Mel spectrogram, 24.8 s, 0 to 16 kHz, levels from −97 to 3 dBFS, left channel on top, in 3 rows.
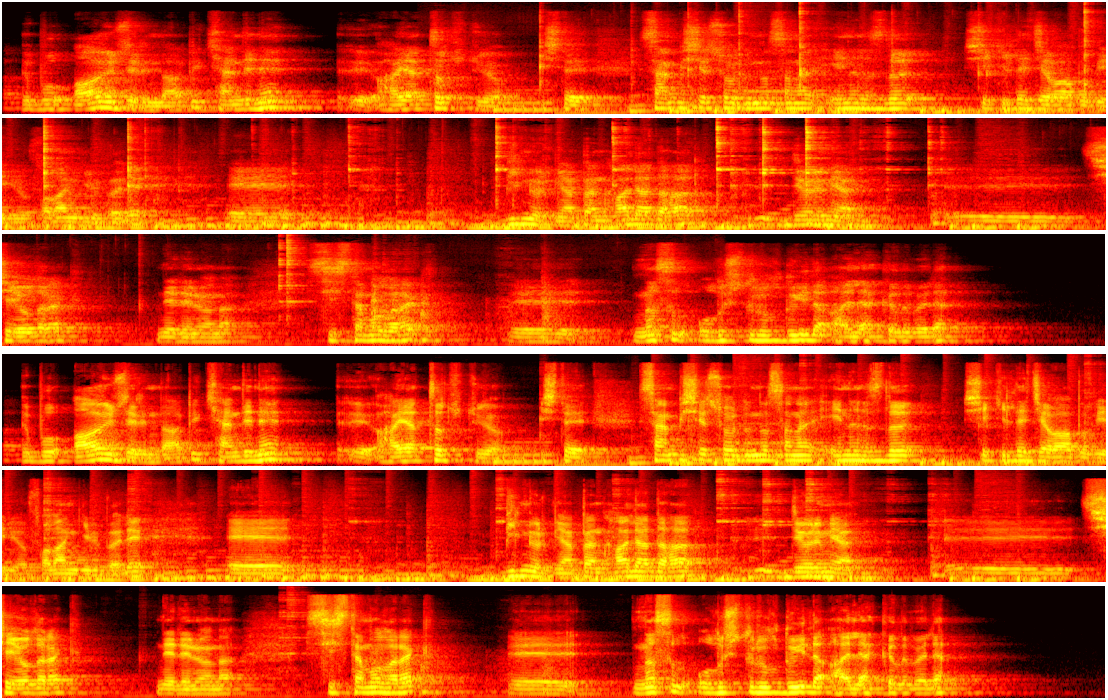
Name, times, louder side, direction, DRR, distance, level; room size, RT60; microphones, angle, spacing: voice 1, 0.1-2.1 2.5-6.8 7.2-10.5 11.1-11.2 11.9-13.5 13.7-14.7 15.3-17.1 17.7-19.8 20.3-20.9 21.3-23.6, right 4 dB, 80° right, 9 dB, 1.1 m, -25 dB
sound 1, 3.1-22.0, left 8 dB, 85° left, 1.3 m, -37 dB
sound 2, 3.7-15.0, right 1 dB, 15° right, 0.4 m, -36 dB
sound 3, 4.7-14.8 15.2-16.1, equal, 50° right, 2.5 m, -35 dB
21.0 x 8.0 x 4.6 m, 1.1 s
head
